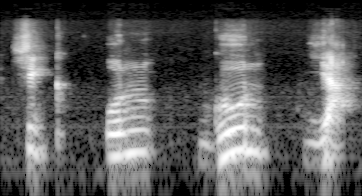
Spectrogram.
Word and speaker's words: Chikungunya: And you have to pronounce it as a chick un goon ya.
